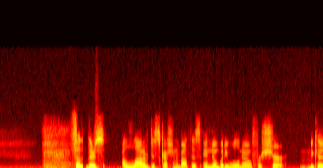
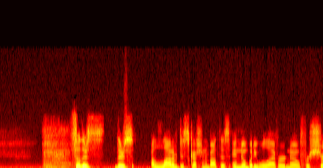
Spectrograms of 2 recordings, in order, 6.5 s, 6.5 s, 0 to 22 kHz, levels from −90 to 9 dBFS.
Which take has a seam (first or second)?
first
